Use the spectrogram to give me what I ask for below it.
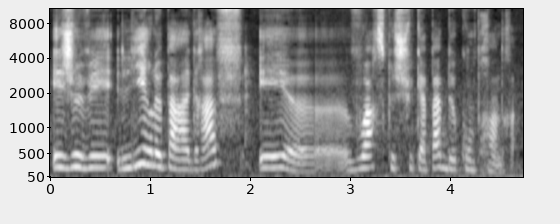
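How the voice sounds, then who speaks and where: A woman's voice: medium pitch, expressive, a little slow, a little hiss or hum. A woman with a French accent, a language teacher thinking aloud in a casual vlog, hesitant and full of fillers.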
